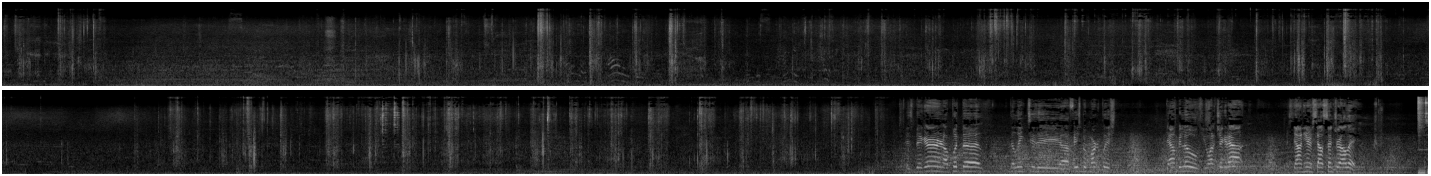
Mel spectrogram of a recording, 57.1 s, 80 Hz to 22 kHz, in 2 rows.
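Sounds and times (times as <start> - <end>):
footsteps crunching on gravel: 7.9 - 13.7.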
